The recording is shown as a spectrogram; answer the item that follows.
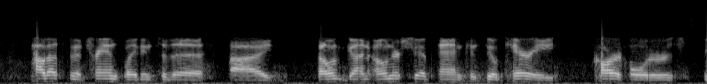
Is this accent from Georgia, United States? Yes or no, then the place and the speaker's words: no; California, United States; I grew up in California and live now here.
